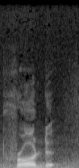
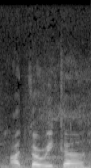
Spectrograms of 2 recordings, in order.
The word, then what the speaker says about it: Podgorica: Podgorica. – Podgorica? – Podgorica. I'm sorry. Yeah, I pronounced it wrong.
